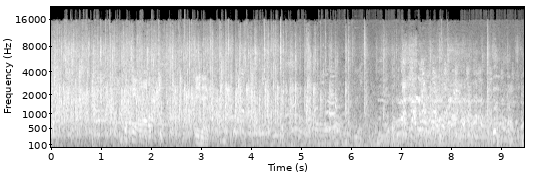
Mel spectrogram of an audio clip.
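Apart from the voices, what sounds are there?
audience applause at a best man speech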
